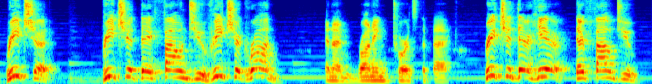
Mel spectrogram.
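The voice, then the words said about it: Shouting urgently. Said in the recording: “I'm shouting”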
